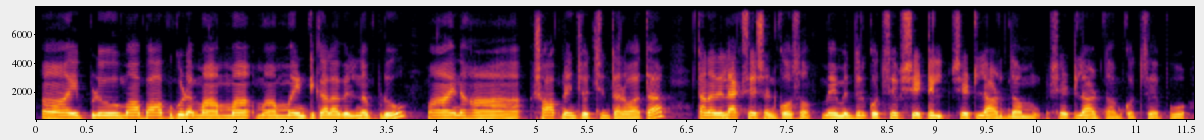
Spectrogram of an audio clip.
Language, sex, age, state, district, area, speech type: Telugu, female, 60+, Andhra Pradesh, Chittoor, rural, spontaneous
